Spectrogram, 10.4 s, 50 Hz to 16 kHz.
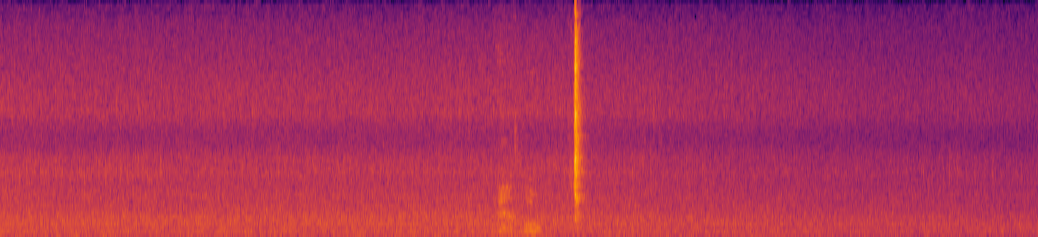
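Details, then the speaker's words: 1950s General Electric automatic reversible box fan, before cleaning, reversed on high. Constant smooth whoosh with one brief click partway, otherwise no ticking or grinding; sounds healthy. "I'll reverse it and run it up to high and we'll start on hot here we go"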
